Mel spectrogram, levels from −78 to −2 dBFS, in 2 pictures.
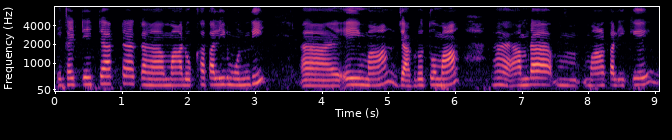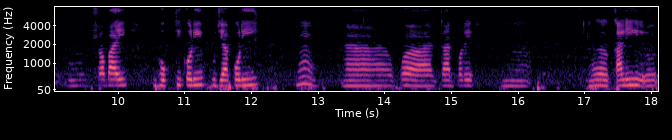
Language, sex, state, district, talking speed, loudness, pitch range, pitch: Bengali, female, West Bengal, Jalpaiguri, 95 wpm, -29 LUFS, 200-230 Hz, 215 Hz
